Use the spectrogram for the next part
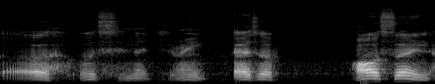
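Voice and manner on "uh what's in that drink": slow, low woozy mumble; acted drugged daze, softer and slower; drugged wooziness. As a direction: drag it out as if the drink is kicking in. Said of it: "he's feeling it".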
